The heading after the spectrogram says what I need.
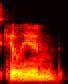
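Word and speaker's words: Cillian: I just I never say his name because I don't know how to pronounce it. But I I think you're right. I think it's Killian.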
